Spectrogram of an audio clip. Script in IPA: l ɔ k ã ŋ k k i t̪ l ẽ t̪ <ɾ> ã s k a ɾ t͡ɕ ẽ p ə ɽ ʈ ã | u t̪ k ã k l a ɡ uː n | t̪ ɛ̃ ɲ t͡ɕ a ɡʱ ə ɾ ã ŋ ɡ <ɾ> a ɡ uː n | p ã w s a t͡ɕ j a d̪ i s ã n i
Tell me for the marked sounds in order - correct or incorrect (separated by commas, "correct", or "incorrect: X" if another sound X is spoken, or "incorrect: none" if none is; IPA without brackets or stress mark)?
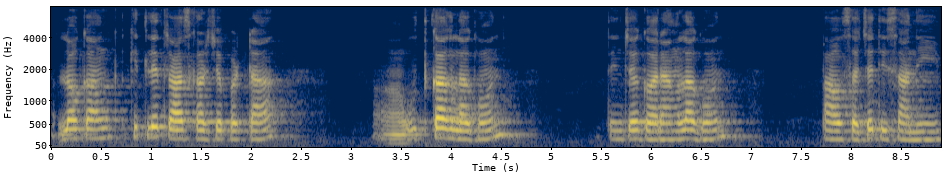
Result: correct, incorrect: l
